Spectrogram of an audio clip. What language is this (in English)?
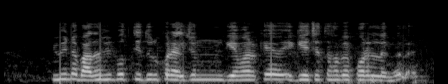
Bangla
